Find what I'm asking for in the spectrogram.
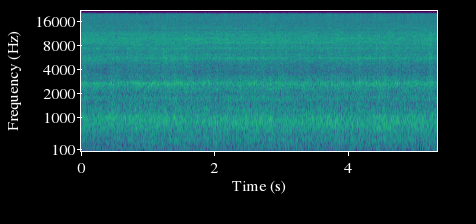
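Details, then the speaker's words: Plumber's pot smelting stove after preheating the generator: even, steady rushing roar with no sputter; transition from raw fuel to vapor burning, still heating hotter. "Hear that transition? That's not raw fuel burning anymore, that's vapor. And it'll still heat up even hotter."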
